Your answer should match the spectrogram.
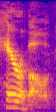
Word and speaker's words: Haribo: It's pronounced Haribo. It literally fucking says Haribo in the Haribo commercials in this country. – Haribo. Haribo. That's how you pronounce it in German.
